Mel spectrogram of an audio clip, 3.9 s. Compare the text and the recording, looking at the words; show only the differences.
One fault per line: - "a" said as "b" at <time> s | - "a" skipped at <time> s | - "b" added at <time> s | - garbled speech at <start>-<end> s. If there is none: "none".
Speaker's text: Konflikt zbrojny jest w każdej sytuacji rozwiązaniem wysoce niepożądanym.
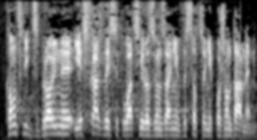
none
